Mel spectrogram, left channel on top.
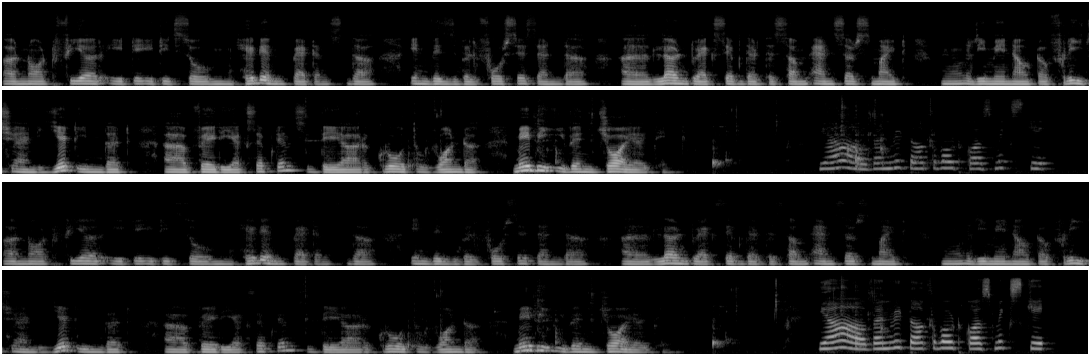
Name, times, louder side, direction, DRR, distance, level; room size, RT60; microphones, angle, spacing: voice 1, 0.0-5.8 6.2-12.1 12.5-15.6 16.0-17.3, left 4 dB, 55° left, 0.4 m, -30 dB
sound 1, 13.9-14.0 14.3-14.5 14.9-15.3 15.7-15.8 16.1-16.9 17.4-18.2 18.7-18.8 19.1-19.8 20.0-20.5, right 1 dB, 15° right, 1.5 m, -48 dB
voice 2, 19.0-21.3, right 9 dB, 75° right, 0.3 m, -32 dB
4.5 x 2.7 x 3.0 m
head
